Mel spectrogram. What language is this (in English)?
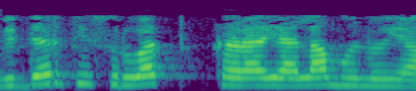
Marathi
